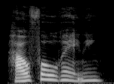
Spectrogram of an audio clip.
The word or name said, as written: havforurening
